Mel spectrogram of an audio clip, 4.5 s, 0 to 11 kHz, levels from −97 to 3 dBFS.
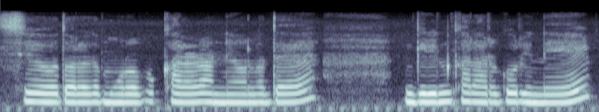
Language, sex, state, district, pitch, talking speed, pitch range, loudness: Chakma, female, Tripura, Unakoti, 215 Hz, 120 wpm, 210-220 Hz, -13 LUFS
